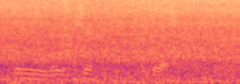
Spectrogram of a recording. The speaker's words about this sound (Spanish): La fuente. ¿Se oye la fuente? ¿Sí se oye? ¿Se nota que estamos en la calle? Es más, está cayendo agua en el teléfono entonces se está notando mucho.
